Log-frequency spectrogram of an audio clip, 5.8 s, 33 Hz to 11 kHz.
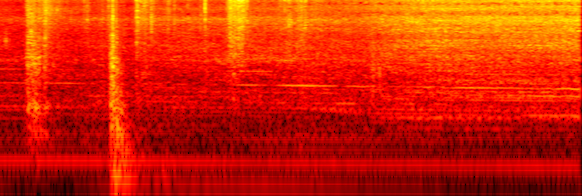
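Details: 2010 Toyota Corolla S after timing chain replacement: starter catches quickly, engine fires and settles into a smooth even idle with low steady hum, no rattle: normal start and idle.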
